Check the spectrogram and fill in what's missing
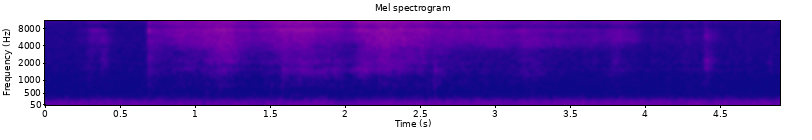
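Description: Fingertips rub and slide across the pages of a thin, open newsprint-paper comic book lying on a stack of comics on a wooden table, then turn them. The paper rustles in soft, bright hissing swishes with a couple of crisp ticks. A steady low hum runs underneath throughout.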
